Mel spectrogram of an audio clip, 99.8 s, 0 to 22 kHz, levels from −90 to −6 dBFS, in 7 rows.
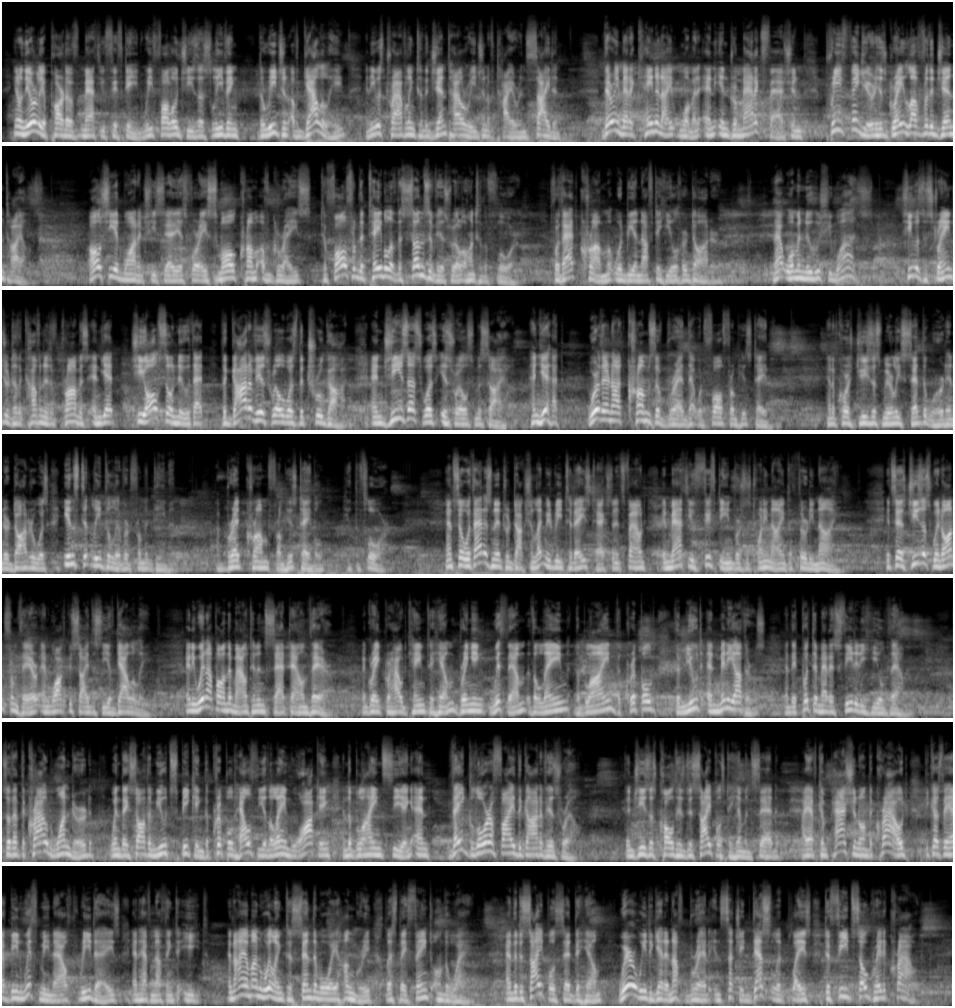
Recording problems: background chatter; noticeable; throughout; 4 voices, 15 dB below the speech

